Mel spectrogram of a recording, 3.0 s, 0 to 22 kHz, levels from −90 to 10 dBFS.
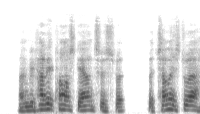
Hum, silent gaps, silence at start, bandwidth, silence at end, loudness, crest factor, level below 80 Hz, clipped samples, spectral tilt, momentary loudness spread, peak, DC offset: none; none; 0.3 s; 11 kHz; 0 s; -27 LUFS; 18 dB; -74 dBFS; under 0.1%; -7.5 dB/octave; 12 LU; -8 dBFS; under 0.1%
